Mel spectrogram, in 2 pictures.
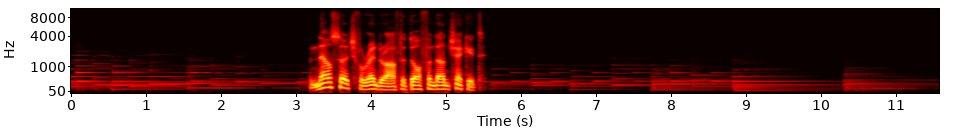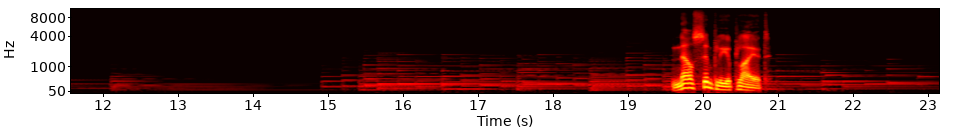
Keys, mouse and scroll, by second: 0.2 right click, 1.4 click, 1.7 click, 2.2 r, 2.7 e, 13.0 click, 14.3 click, 15.6 click, 16.3 click, 17.4 click, 19.0 click, 22.5 click, 22.5 right click.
